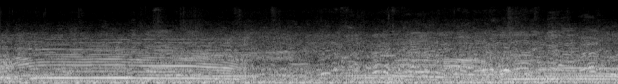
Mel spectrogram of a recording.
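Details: Friesian and crossbred heifer calves at Raniganj haat, a cattle market in Dinajpur, on 29 January 2025. Several long, drawn-out moos overlap and hold steady, set against a constant hum of market voices.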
